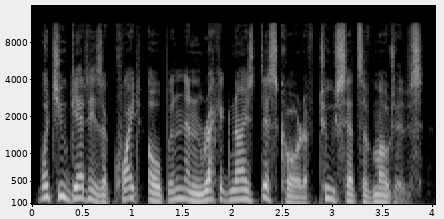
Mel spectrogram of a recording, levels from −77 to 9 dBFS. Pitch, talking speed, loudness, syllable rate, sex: 145 Hz, 225 wpm, -17 LUFS, 6.1 syllables/s, male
